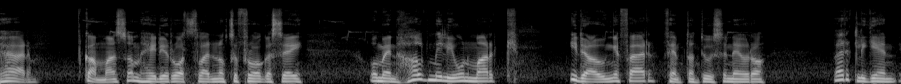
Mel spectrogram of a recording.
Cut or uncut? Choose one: uncut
